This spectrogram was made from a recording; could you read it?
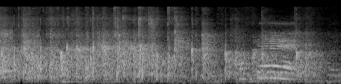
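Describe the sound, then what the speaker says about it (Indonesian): Applause for the first student group after their classroom presentation at a high school in Sentani, Jayapura, Papua: a steady wash of clapping from the class that lasts the whole moment, with voices mixed in. "kasih aplaus untuk kelompok 1"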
